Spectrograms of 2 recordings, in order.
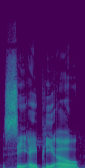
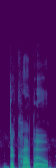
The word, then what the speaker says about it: da capo: first word and then c-a-p-o it's not capo like i thought it would be decapo adverb or adjective from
